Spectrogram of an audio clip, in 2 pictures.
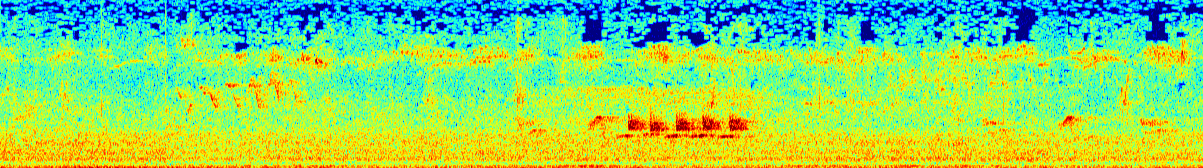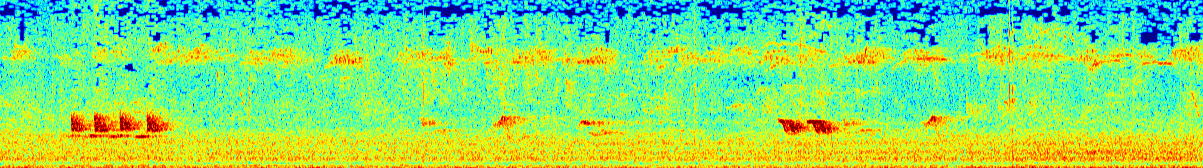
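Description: Wild birds chirping in a few short bursts of quick repeated notes, scattered through, over a steady low outdoor rumble.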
